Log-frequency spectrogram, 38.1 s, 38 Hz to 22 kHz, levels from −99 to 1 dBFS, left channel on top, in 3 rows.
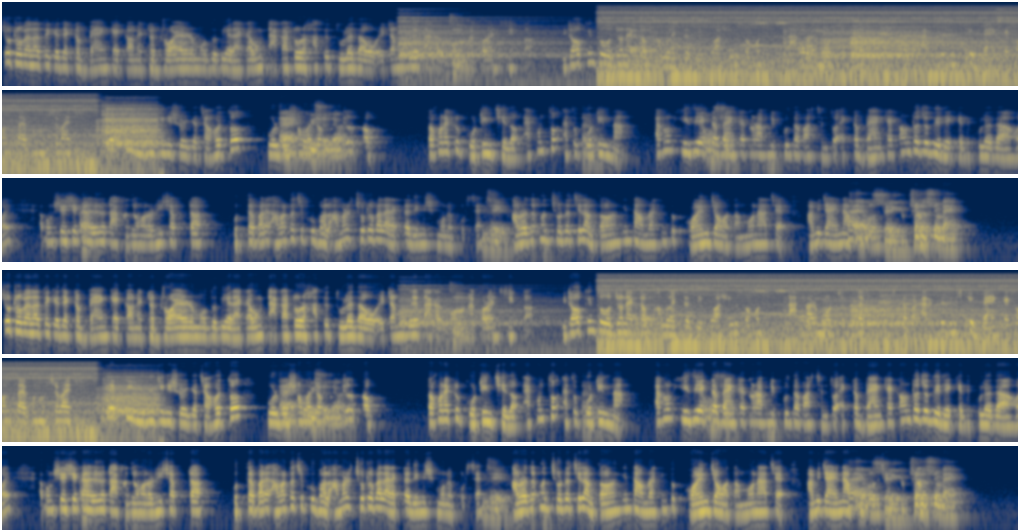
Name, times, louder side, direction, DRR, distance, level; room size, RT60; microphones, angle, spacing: voice 1, 0.0-6.6 7.0-9.5 9.8-10.8 11.1-13.6 13.9-15.7 16.0-16.7 17.0-17.3 18.0-20.5 20.9-25.5 25.9-27.9 28.3-31.1 31.3-31.4 31.8-33.7 34.0-35.2 35.5-36.4 36.8-36.9, right 8 dB, 60° right, 0.3 m, -24 dB
sound 1, 4.9-7.0 7.9-14.7, left 1 dB, 65° left, 3.6 m, -29 dB
sound 2, 7.4-13.9, right 2 dB, 15° right, 0.8 m, -27 dB
voice 2, 7.8-8.2 9.9-10.4 16.2-17.0 20.0-20.1 21.5-21.8 26.4-26.5 31.4-31.8 36.0-37.3, equal, ahead, 1.5 m, -28 dB
6.6 x 6.4 x 5.1 m
head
